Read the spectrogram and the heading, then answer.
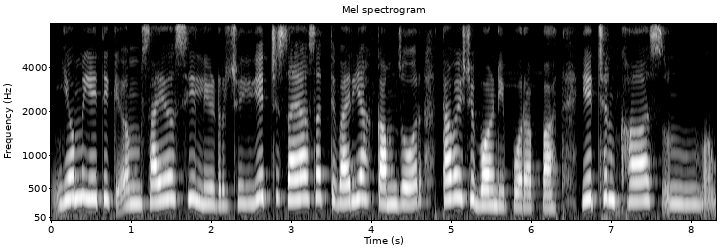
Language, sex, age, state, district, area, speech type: Kashmiri, male, 18-30, Jammu and Kashmir, Bandipora, rural, spontaneous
